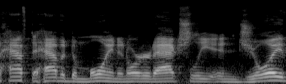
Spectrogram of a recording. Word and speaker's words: Des Moines: So, yep, I'm sure this will be a short match in the Des Moines. Des Moines is actually how it's said, but Des Moines, or Des Memes as some people call it.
